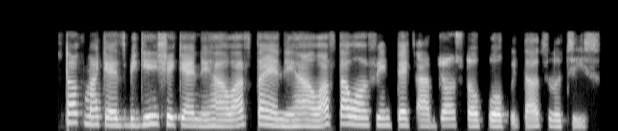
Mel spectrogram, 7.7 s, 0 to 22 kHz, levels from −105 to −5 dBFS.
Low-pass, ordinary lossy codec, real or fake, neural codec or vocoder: none; none; fake; codec, 16 kHz, 6 kbps, DAC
